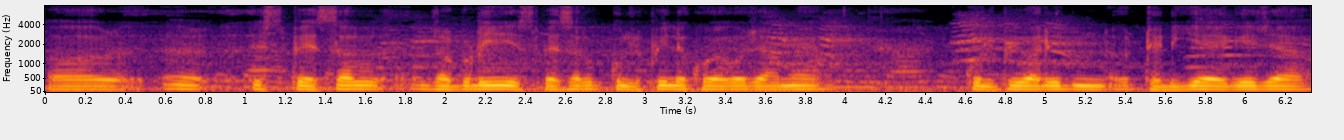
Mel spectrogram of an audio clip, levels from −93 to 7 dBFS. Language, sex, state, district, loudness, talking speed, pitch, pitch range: Hindi, male, Uttar Pradesh, Jalaun, -13 LUFS, 65 wpm, 115 Hz, 115-120 Hz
